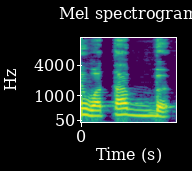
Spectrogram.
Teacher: یہاں پر جماؤ بھی ہوگا اور قلقلہ بھی ادا کریں گے۔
